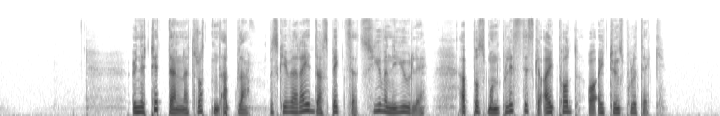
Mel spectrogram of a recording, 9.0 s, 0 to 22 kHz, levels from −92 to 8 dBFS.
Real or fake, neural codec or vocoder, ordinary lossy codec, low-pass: real; none; none; 10.8 kHz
